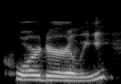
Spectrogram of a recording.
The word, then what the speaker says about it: quarterly: I teach American pronunciation so quarterly quarterly this tea is going to become a flap T so it sounds like an English um soft D sound in your country it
